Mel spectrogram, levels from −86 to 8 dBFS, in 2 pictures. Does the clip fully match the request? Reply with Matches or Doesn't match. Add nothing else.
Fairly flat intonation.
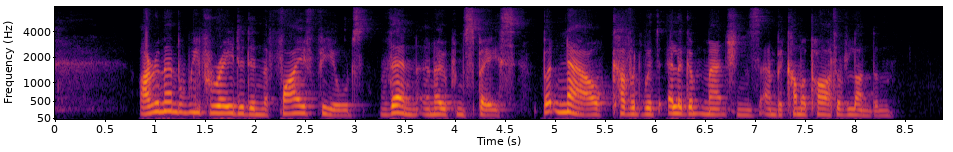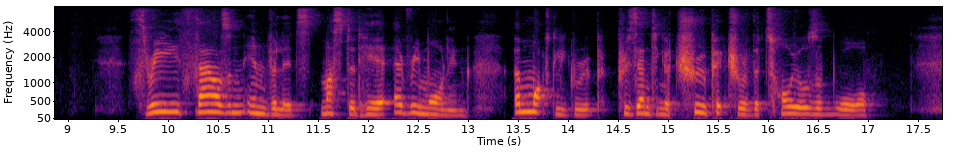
Doesn't match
